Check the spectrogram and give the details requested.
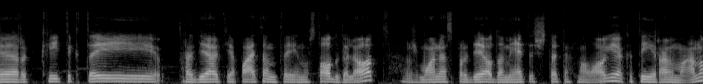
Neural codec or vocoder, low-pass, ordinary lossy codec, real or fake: none; 14.4 kHz; Opus, 16 kbps; real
